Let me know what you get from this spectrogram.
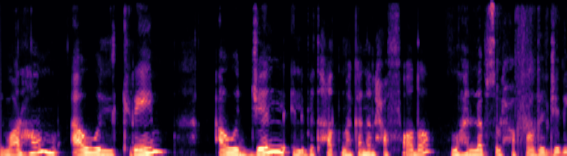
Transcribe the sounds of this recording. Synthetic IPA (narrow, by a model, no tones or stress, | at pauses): lmɑɾˤɦɑmʔæwɪlkɾeːm | ʔæwɪd͡ʒelːʔɪlːibjet̪ħɑt̪ˤːmækæːnɪlħɑfːɑ̰ːd̪ˤɑwɪɦælːæbsʊlħɑfːɑːd̪ˤɑld͡ʒæd̪iː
